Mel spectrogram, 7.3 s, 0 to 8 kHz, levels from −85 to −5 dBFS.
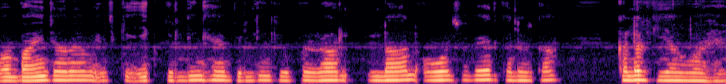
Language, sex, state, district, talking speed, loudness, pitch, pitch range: Hindi, male, Delhi, New Delhi, 165 wpm, -19 LUFS, 150 Hz, 140-155 Hz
